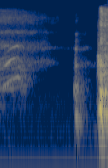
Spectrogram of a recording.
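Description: A short, sharp cough followed by another harsh burst, close to the microphone, with no other sound around it.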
